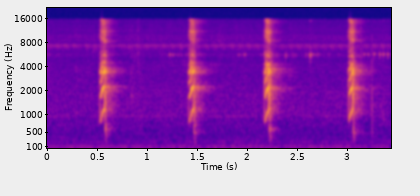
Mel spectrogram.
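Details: Four short, sharp chucking barks from a squirrel, spaced a little under a second apart, each a quick bright burst, with a quiet background and a faint low hum.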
